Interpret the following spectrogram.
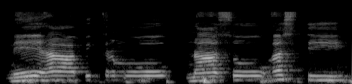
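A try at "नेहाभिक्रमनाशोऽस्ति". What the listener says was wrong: देखिए यहाँ पर नेहा भी क्रमो नाशोस्ति, नाशोस्ति, नाशो अस्ति नहीं, नाशो अस्ति नहीं बोलेंगे, नाशोस्ति।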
